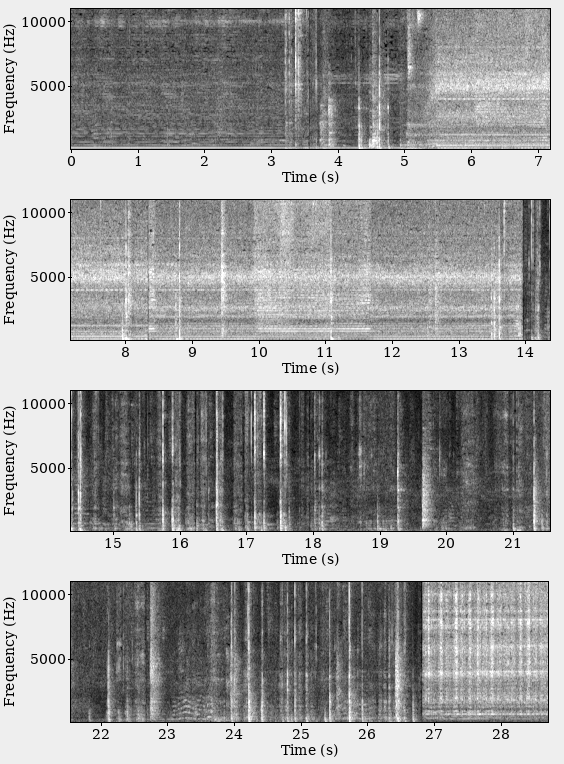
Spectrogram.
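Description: Woodworking shop sounds in several parts: a steady machine hum, then a small power tool running steadily for about eight seconds, then a stretch of irregular clicks and knocks from hand work on pine blocks, and near the end a band saw running as it cuts pine.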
